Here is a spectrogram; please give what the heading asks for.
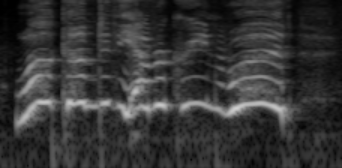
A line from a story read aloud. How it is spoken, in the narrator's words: They cried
